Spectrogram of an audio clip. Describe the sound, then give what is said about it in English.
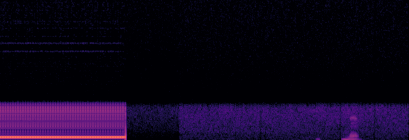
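A telephone dial tone from a call being placed, a steady buzzing tone that holds for just over a second and then cuts off abruptly, followed by silence and a couple of faint, brief sounds. “So the number's dialing.”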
